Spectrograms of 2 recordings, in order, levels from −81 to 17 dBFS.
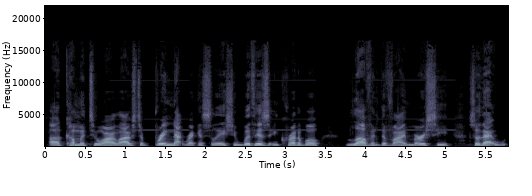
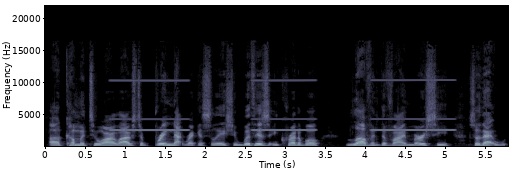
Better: first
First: high-pitched whine; faint; from 1 to 2 s, at 2.5 s and from 4 to 5 s; 2.5 kHz, 35 dB below the speech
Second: high-pitched whine; loud; from 1 to 2 s, at 2.5 s and from 4 to 5 s; 2.5 kHz, 10 dB below the speech

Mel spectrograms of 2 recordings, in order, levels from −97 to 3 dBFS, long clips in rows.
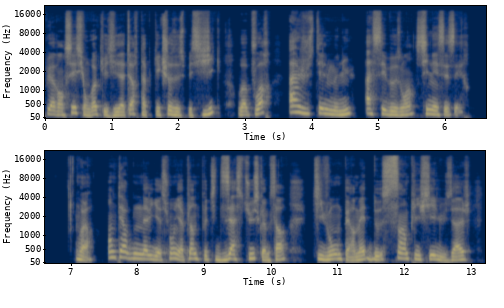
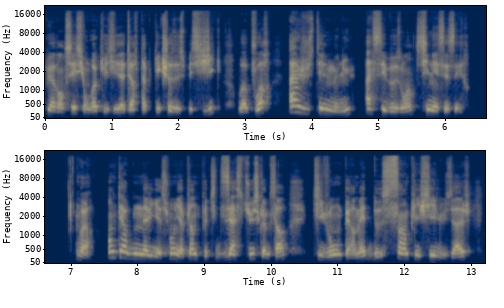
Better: first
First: none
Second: thin; very; fading below 300 Hz

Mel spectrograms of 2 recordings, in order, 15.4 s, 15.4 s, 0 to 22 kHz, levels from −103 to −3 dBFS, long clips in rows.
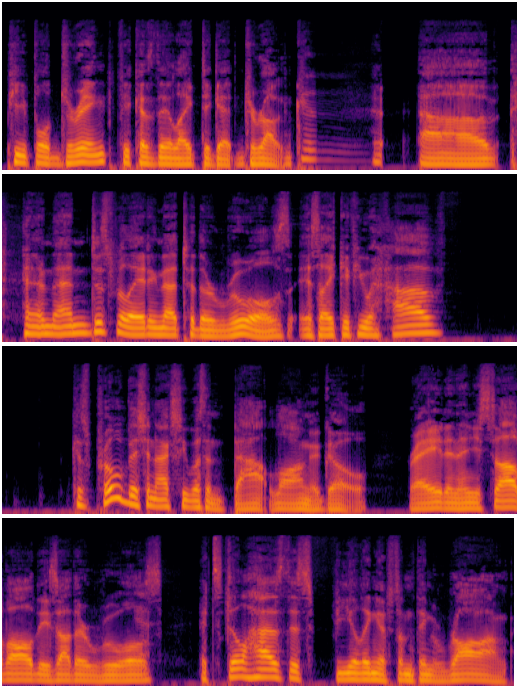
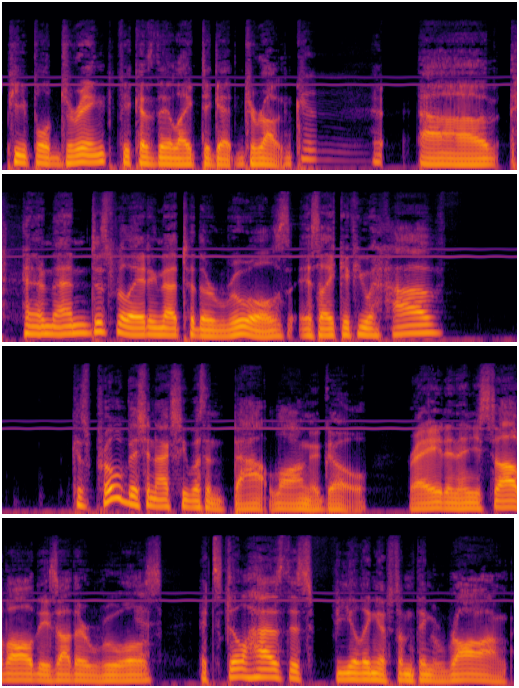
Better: first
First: none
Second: high-pitched whine; faint; throughout; 3.5 kHz, 30 dB below the speech

